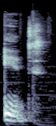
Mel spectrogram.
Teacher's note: Firstly, ED can be pronounced as id. So this is an unstressed vowel sound, and it creates an extra syllable, which is always unstressed. So the sound is short and it's low in pitch. And it's pronounced like this when the regular verb in its infinitive form ends in a T or a D sound. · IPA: /ɪd/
